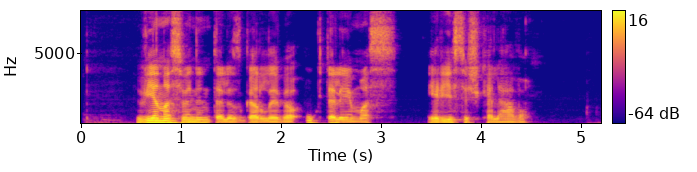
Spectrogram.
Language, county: Lithuanian, Kaunas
